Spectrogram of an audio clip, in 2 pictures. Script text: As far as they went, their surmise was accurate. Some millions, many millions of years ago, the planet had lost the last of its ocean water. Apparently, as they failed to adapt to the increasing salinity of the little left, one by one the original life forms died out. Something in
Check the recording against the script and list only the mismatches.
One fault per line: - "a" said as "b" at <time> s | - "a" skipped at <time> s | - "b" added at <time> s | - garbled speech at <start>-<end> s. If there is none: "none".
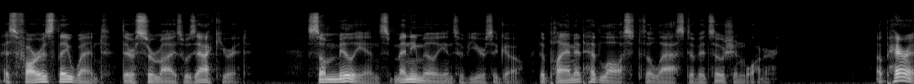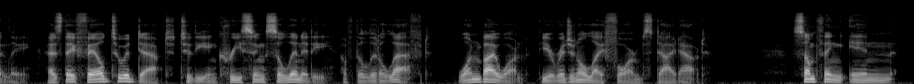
none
